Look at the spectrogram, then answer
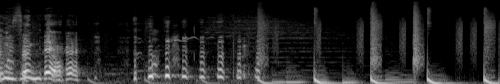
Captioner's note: chuckling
